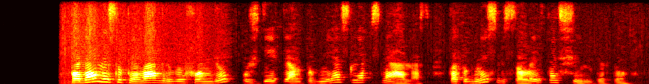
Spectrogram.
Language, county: Lithuanian, Vilnius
